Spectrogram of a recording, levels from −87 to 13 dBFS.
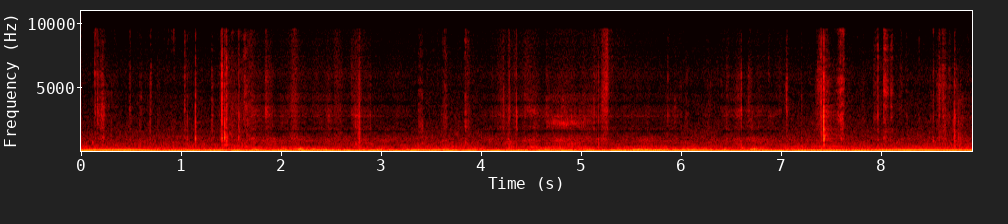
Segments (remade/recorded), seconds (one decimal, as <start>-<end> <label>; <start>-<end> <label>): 0.0-1.7 recorded; 1.7-3.3 remade; 3.3-4.0 recorded; 4.0-6.0 remade; 6.0-6.4 recorded; 6.4-7.0 remade; 7.0-8.9 recorded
